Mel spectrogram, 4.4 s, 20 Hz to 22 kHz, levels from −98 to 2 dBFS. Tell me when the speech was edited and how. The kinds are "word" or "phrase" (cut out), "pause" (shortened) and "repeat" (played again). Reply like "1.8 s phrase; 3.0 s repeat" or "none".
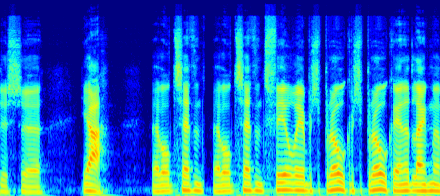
2.0 s repeat; 3.5 s repeat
